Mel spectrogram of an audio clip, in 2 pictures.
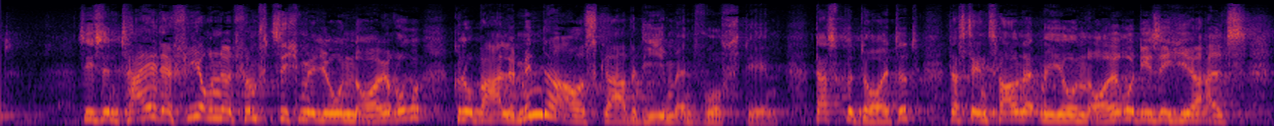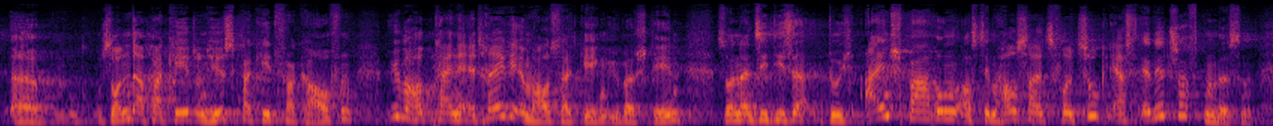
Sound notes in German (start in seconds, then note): none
